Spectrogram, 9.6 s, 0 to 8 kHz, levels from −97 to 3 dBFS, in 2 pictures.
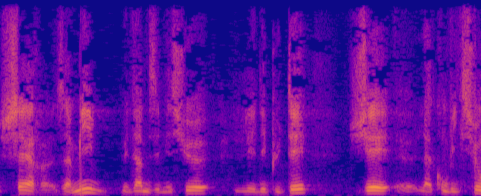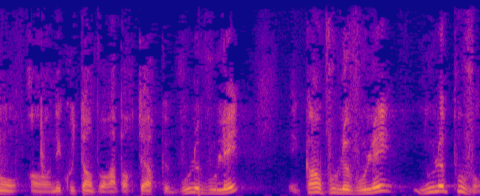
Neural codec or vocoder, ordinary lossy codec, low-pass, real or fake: none; none; none; real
